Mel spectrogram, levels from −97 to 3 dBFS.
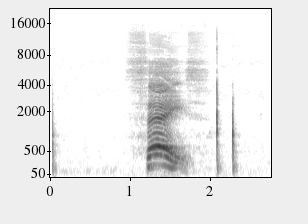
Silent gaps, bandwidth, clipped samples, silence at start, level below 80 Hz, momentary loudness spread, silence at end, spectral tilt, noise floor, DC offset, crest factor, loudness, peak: none; 13.5 kHz; under 0.1%; 1.2 s; -88 dBFS; 18 LU; 1.1 s; -4.5 dB/octave; -82 dBFS; under 0.1%; 20 dB; -31 LUFS; -16 dBFS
